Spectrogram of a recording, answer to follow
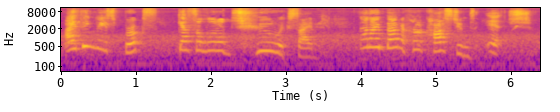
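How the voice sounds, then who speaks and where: A woman reading a children's picture book aloud in an expressive, deliberate way. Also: extremely high pitch. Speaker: storytime reader. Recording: clearly noisy, with birdsong behind. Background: birds chirping.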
